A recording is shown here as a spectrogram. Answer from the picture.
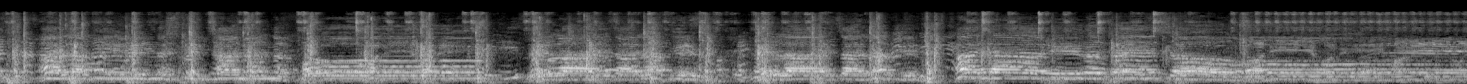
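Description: Men's vocal group singing a shanty-style song together, with a steady beat of about three strokes a second on hand-held frame drums. The drumming stops near the end while the voices hold on.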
